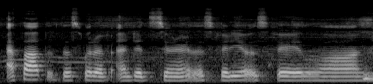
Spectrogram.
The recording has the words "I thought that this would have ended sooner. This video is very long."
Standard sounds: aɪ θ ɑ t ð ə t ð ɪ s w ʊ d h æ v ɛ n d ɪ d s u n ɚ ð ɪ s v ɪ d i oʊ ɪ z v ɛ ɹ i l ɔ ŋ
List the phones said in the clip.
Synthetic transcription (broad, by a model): aɪ θ ɑ t ð ə t ð ɪ s w ʊ d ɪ v ɛ n d ɪ d s u n ɚ ð ɪ s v ɪ d i oʊ ɪ z v ɛ ɹ i l ɔ ŋ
